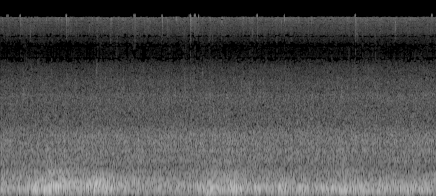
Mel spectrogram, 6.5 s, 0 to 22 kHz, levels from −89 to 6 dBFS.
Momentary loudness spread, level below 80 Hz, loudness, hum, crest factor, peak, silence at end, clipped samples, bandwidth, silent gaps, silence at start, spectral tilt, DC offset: 5 LU; -34 dBFS; -27 LUFS; none; 16 dB; -10 dBFS; 0 s; under 0.1%; 17 kHz; none; 0 s; -6.5 dB/octave; 0.1%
